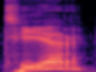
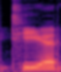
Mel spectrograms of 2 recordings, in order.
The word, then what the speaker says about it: tiger: And part of me may think this might be tier, but given that this is a Latin-based word, I would think it'd be tiger. Yeah. So, I mean, the pronunciation of the G really depends on the etymology of the word.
